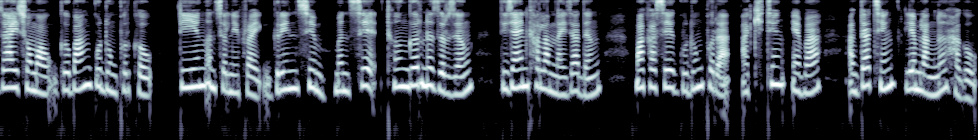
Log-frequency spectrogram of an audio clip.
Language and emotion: Bodo, neutral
